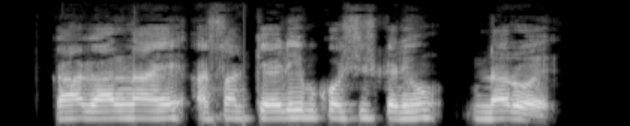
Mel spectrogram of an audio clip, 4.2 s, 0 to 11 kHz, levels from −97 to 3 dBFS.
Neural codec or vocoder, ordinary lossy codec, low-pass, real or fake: none; MP3, 96 kbps; 9.9 kHz; real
